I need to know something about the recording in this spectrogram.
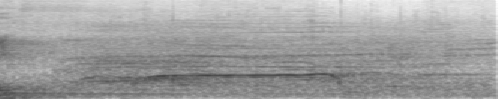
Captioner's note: students cheering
